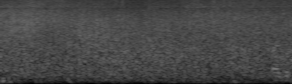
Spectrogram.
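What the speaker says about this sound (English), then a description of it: "by the beautiful ocean" Ocean surf at a California beach: a steady, loud wash of breaking waves with some wind rumble, continuous and close, with no voices over it.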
